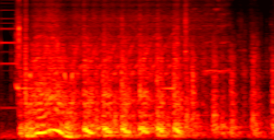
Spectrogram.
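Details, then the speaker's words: Freightliner Cascadia truck with no-crank no-start, suspected failed CPC, powered directly at the starter signal wire: steady low churning crank with even pulses about three per second. Starter cranking engine. "yeah so that one you add power and it should crank over so let me try to crank it over"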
